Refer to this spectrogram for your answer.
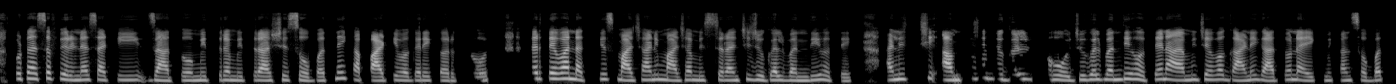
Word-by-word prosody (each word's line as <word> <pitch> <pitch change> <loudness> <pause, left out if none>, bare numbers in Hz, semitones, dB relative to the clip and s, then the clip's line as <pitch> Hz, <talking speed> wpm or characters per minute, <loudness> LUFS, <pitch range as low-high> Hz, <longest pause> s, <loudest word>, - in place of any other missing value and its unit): कुठे 260 +1 +1
असं 265 +2 +4
फिरण्यासाठी 205 -2 0
जातो, 185 -1 +1
मित्र-मित्र 195 0 -2
असे 185 +3 -2
सोबत 180 -2 -1
नाही 280 0 -1
का, 200 - +2
पार्टी 180 +2 +4
वगैरे 190 0 -3
करतो, 175 0 -7 0.5
तर 275 - +4
तेव्हा 265 0 +8
नक्कीच 240 +1 0
माझी 190 0 +3
आणि 210 +2 +2
माझ्या 185 +3 0
मिस्टरांची 195 +1 -2
जुगलबंदी 195 -2 -1
होते. 175 -6 -7 0.4
आणि 230 +4 +2 0.2
ची 290 - -3
आमची 205 +6 +3
जी 285 - -6
जुगल 230 +3 -3 0.2
हो. 215 -2 -1
जुगलबंदी 225 +2 0
होते 235 -1 0
ना, 220 -4 +6
आम्ही 205 +3 -1
जेव्हा 225 0 -1
गाणी 185 +3 +1
गातो 175 +6 -1
ना, 215 -2 +3
एकमेकांसोबत, 185 +1 -4
200 Hz, 155 wpm, -25 LUFS, 185-225 Hz, 0.5 s, तेव्हा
